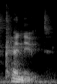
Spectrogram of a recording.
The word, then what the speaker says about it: Knute: here today with yeah correct it's Knut Knut yes Kent it's it's one of the hardest words to pronounce here other than winner and winner yeah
